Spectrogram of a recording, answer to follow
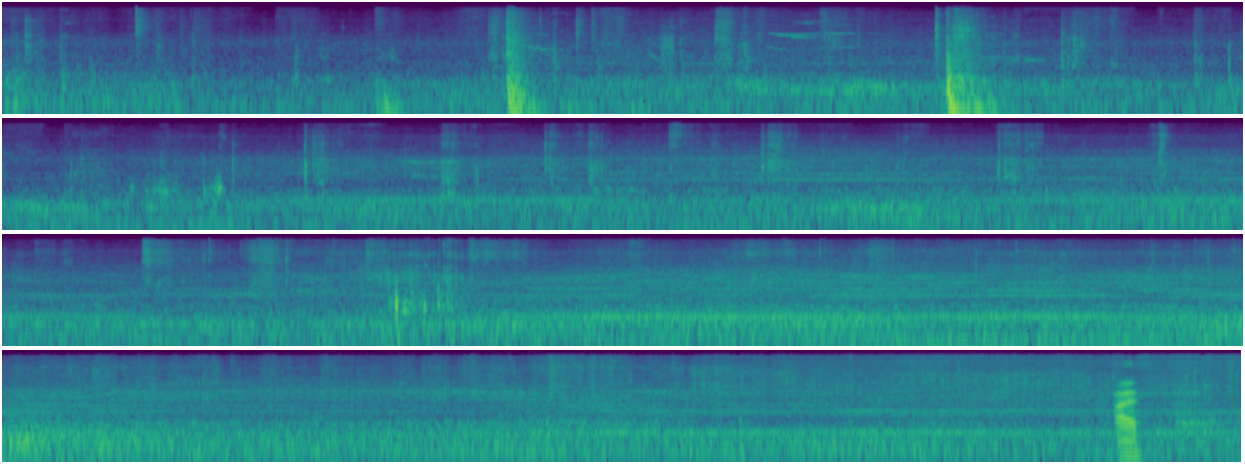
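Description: A door knocks twice sharply within the first five seconds. About halfway through, a garden hose begins running water onto the mulched soil, a steady rush with a faint hum that lasts to the end.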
